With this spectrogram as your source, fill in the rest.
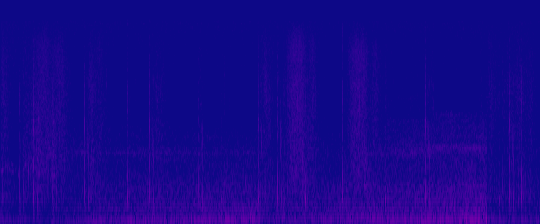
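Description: Footsteps tread slowly over rock.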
